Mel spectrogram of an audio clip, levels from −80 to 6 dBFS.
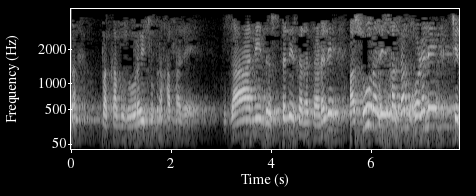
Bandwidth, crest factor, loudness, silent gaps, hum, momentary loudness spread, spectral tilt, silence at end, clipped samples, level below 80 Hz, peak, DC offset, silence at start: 3.8 kHz; 14 dB; -18 LUFS; none; none; 11 LU; -8 dB/octave; 0 s; under 0.1%; -60 dBFS; -4 dBFS; under 0.1%; 0 s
